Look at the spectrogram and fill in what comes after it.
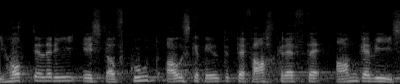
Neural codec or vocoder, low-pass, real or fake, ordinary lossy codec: codec, 44.1 kHz, 7.8 kbps, Pupu-Codec; 14.4 kHz; fake; AAC, 48 kbps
